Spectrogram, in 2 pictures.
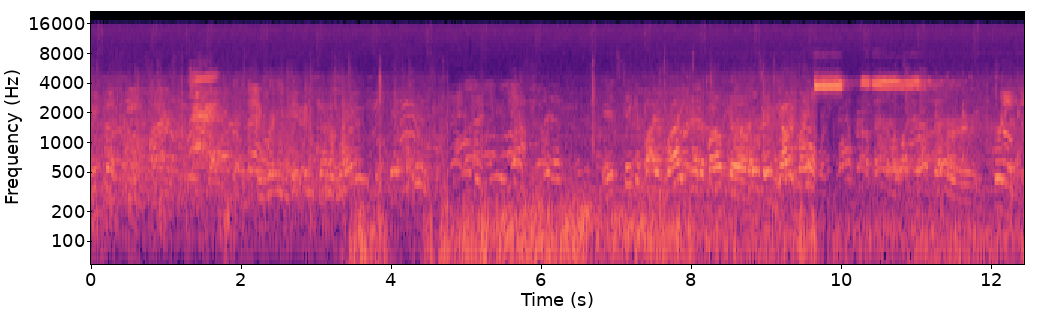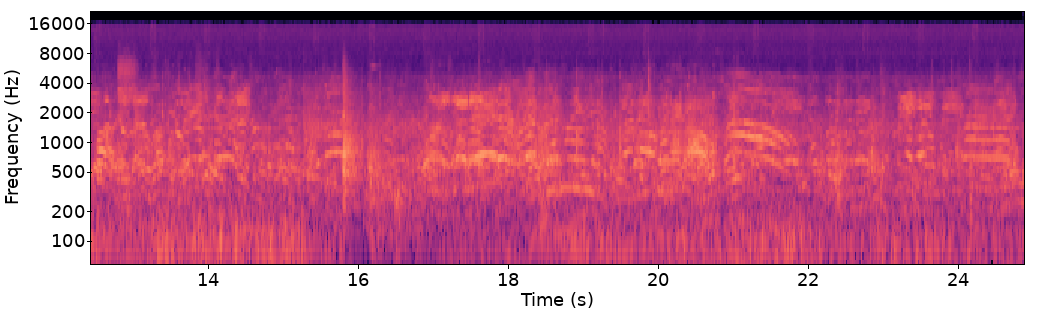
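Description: Many young men talk and shout nearby outdoors.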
